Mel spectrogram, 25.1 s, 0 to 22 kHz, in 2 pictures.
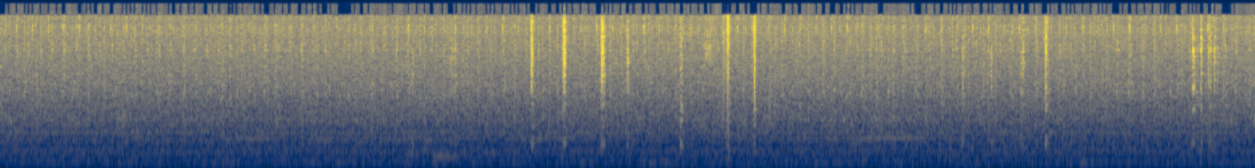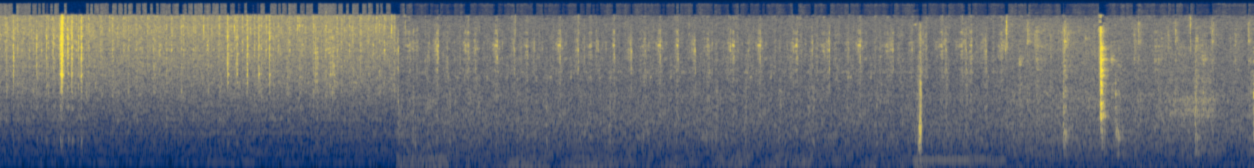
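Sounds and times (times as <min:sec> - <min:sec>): steady low hiss: 0:00.0 - 0:25.0
clicks and taps of tools handled: 0:22.5 - 0:23.9.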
